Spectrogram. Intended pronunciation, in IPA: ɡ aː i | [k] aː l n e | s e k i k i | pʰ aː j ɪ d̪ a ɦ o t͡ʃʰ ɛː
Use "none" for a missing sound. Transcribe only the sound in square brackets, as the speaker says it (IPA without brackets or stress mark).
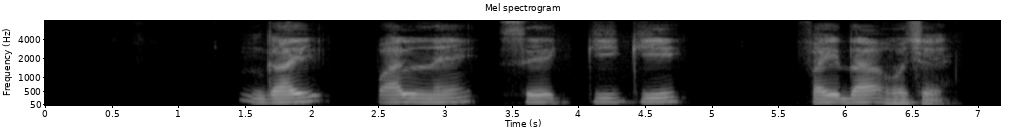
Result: p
